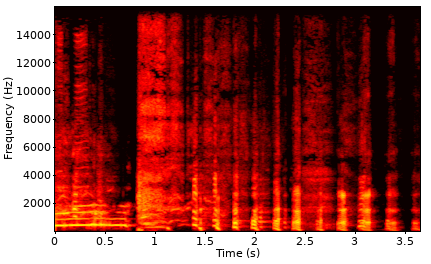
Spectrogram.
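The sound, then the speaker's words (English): A person does a short, sustained nasal trumpeting call in imitation of an elephant, followed by a burst of noise and then a run of rhythmic, hearty laughter. “And then 3 seconds later, they just heard an elephant go...”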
